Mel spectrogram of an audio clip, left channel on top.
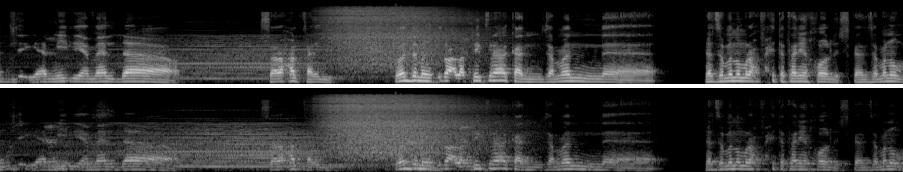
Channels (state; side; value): quieter; right; 7.2 dB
